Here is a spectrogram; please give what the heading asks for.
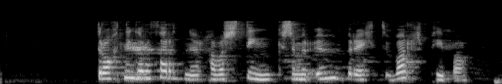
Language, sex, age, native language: Icelandic, female, 20-29, Icelandic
